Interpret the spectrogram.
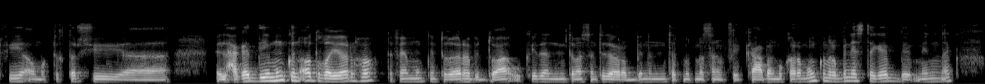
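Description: No technical faults can be heard anywhere in this speech recording.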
